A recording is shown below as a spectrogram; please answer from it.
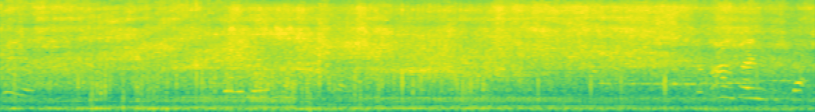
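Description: Motorcycles riding past on a road, a steady low engine drone.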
